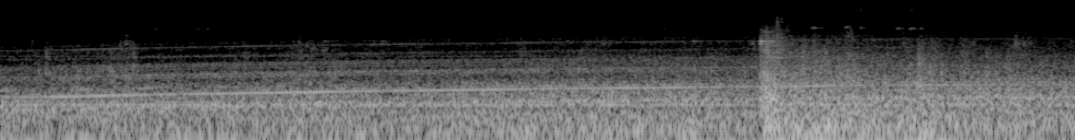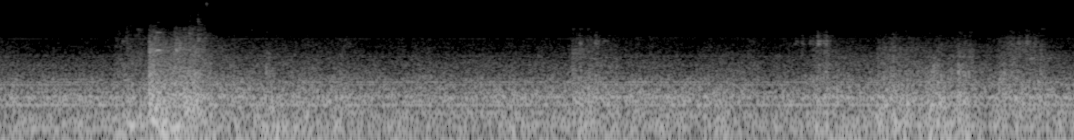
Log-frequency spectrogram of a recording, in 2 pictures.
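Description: Tyres roll over a road with a low rumble.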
